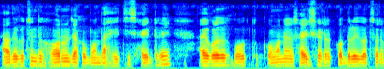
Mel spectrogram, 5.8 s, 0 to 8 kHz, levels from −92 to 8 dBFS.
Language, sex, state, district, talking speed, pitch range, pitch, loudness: Odia, male, Odisha, Malkangiri, 210 wpm, 100-115 Hz, 105 Hz, -19 LUFS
